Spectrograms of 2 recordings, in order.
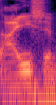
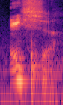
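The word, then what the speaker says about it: Ayesha: like how flight just casually just mispronounce people's names but like I know he knows her name's Aisha bro but he says Asia and her name literally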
